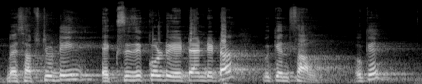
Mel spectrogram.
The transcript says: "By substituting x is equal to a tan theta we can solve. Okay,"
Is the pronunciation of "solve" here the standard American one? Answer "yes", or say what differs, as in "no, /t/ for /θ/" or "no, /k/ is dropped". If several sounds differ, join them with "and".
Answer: no, /v/ is dropped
